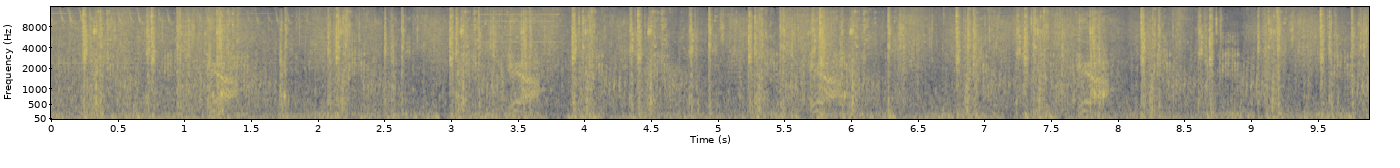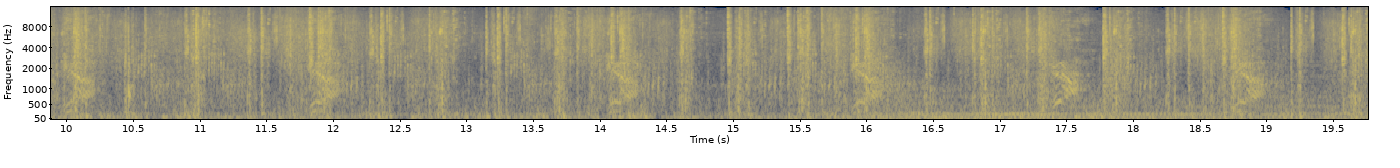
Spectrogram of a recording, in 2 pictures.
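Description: Hooves pound steadily on dry ground as a horse gallops.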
